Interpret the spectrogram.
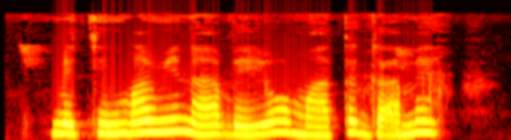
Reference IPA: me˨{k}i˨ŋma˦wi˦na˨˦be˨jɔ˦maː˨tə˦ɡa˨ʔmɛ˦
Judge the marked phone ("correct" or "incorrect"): incorrect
